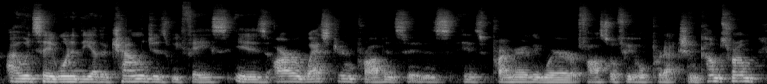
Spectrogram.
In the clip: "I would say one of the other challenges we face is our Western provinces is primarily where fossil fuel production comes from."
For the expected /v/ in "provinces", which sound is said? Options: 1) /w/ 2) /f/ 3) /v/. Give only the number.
3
